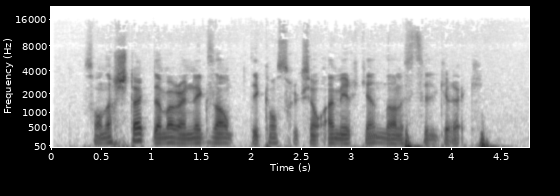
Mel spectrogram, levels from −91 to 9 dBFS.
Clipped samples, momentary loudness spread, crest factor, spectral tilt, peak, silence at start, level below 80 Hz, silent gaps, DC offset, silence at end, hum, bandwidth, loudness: under 0.1%; 11 LU; 18 dB; -5 dB/octave; -2 dBFS; 0.35 s; -32 dBFS; none; under 0.1%; 0.25 s; none; 15 kHz; -21 LUFS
